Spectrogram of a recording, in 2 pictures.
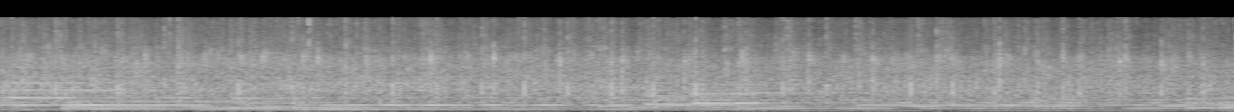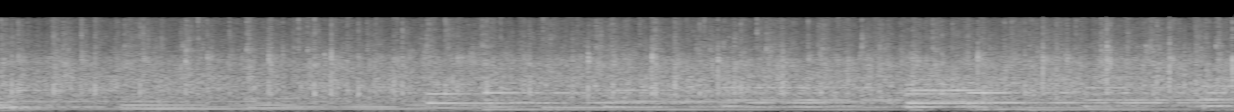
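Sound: audience clapping hands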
